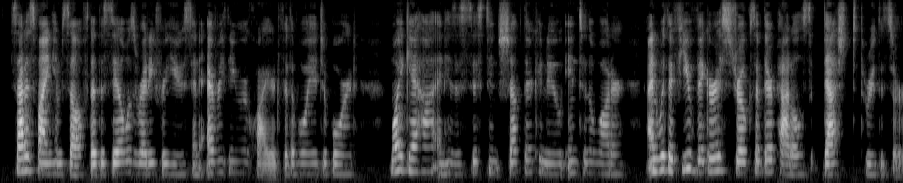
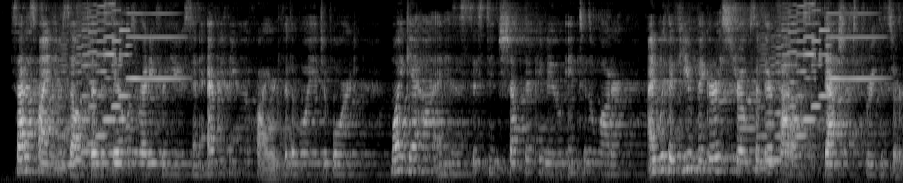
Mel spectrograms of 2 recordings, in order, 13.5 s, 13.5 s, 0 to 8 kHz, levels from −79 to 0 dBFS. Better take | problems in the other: first | background sound (Harmonica); 1 dB below the speech // room echo; dies away in 2.5 s

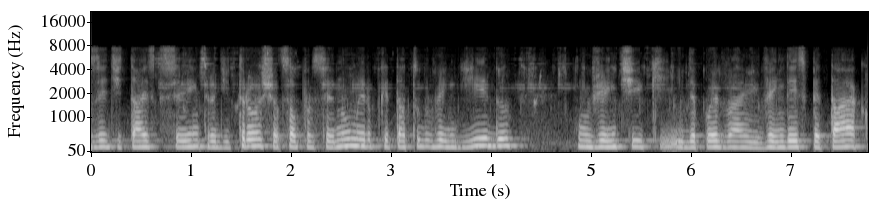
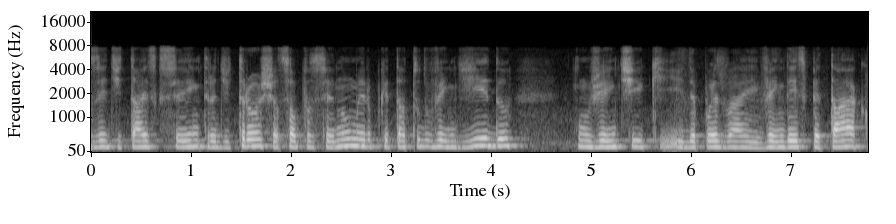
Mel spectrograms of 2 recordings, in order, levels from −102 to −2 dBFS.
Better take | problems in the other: second | noise reduction (neural separator model SepFormer DNS4)

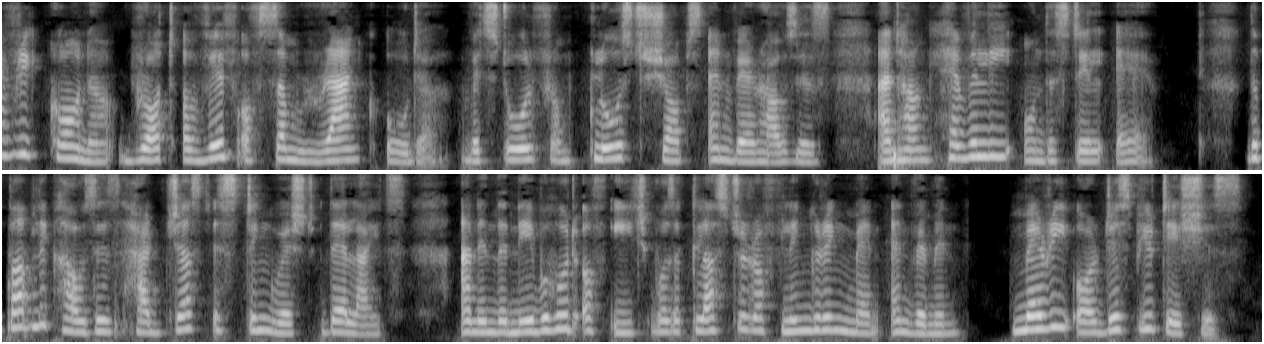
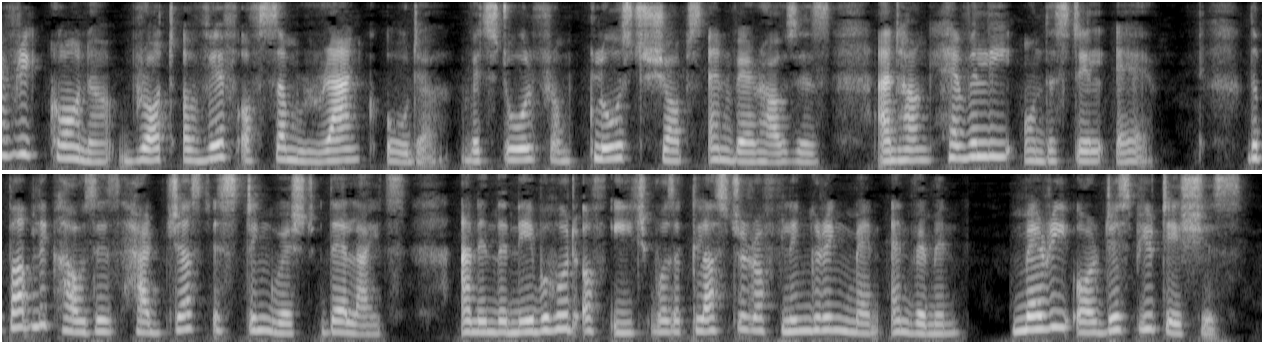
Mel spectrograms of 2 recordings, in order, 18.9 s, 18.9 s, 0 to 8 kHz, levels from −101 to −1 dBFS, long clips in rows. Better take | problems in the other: second | noise reduction (neural mask model Resemble Enhance denoiser)

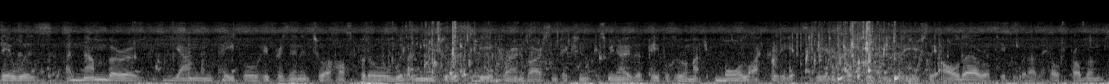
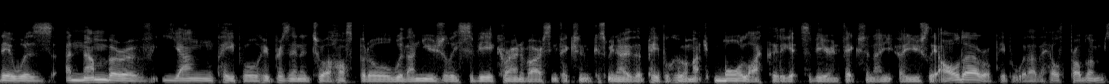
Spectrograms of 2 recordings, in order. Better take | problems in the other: second | background sound (Waves, surf); 2 dB above the speech

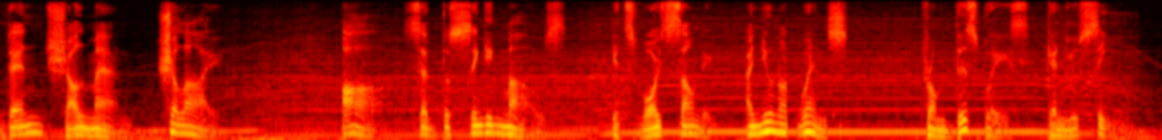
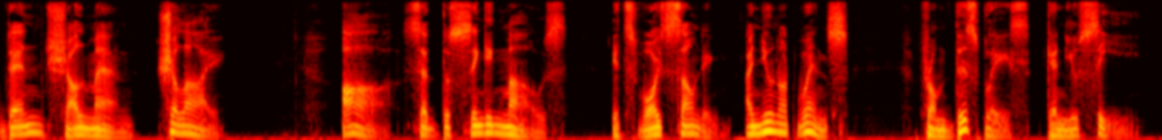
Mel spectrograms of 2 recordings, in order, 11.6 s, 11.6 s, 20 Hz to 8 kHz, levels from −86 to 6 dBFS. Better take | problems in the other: second | background sound (Accelerating, revving, vroom / Motor vehicle (road)); 10 dB below the speech

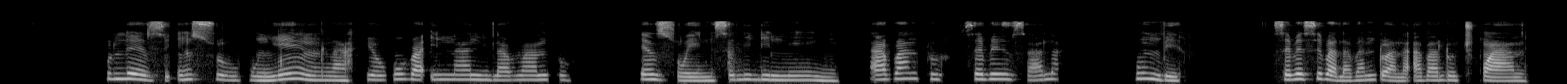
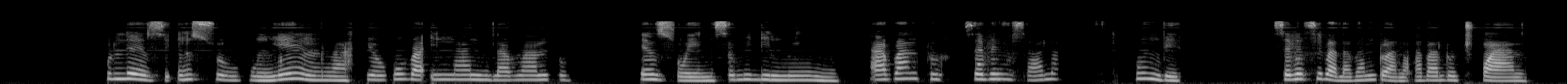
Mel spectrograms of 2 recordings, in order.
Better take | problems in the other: first | noise reduction (neural mask model DeepFilterNet 3)

